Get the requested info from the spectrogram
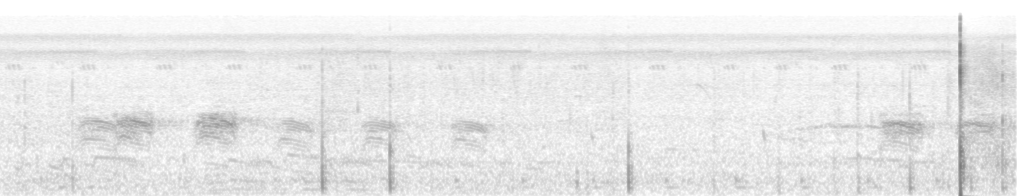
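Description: A crow cawing: about five harsh caws in the first few seconds and one more near the end, with a few faint clicks between. A single sharp crack just before the end is the loudest sound.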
